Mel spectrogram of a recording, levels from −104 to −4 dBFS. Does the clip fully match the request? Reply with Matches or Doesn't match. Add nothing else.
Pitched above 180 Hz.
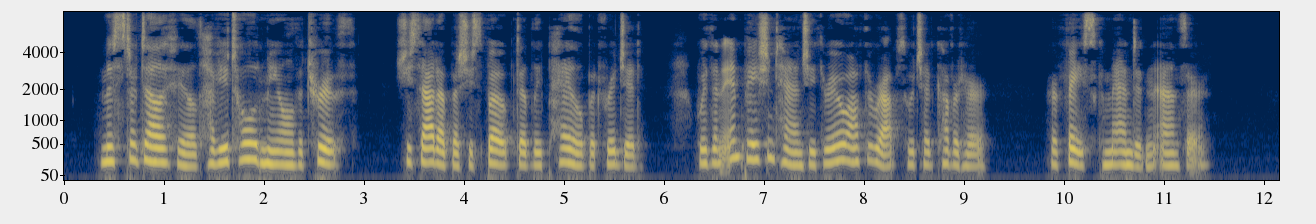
Matches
